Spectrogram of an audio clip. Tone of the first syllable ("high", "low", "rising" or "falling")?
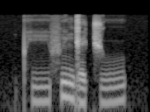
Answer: low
